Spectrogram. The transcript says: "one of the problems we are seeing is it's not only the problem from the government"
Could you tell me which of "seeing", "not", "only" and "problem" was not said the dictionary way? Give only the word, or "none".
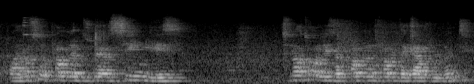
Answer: only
